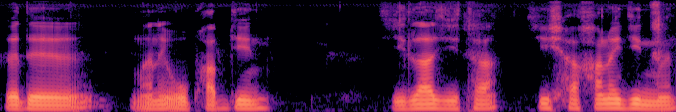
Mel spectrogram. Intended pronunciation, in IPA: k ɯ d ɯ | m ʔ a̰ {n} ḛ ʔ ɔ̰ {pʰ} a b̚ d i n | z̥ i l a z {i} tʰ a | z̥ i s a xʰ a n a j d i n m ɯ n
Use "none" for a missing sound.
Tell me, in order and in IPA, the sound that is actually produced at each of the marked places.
n, pʰ, i

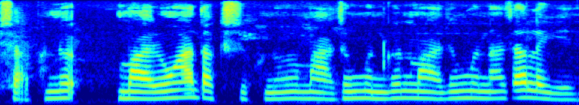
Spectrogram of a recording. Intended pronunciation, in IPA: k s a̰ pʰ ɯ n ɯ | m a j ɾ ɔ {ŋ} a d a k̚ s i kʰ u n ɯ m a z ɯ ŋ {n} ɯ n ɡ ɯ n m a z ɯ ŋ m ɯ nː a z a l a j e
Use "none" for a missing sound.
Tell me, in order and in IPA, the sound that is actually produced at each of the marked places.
ŋ, m

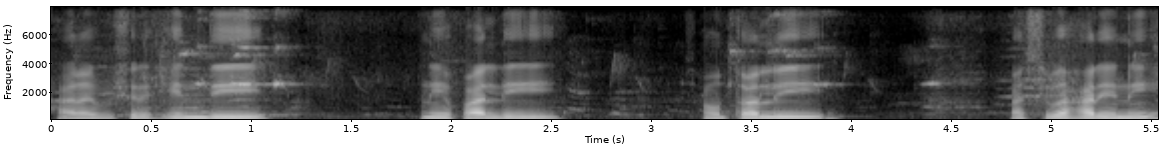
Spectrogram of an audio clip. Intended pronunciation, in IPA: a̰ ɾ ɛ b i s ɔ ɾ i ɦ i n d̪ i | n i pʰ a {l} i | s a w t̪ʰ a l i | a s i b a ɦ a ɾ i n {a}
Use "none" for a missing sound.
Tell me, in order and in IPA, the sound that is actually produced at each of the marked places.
l, i

